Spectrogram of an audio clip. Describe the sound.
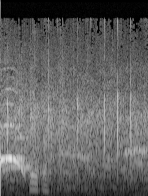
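An audience breaks into applause, a dense, steady patter of many hands clapping at moderate loudness, with a voice speaking briefly over the opening moments.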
